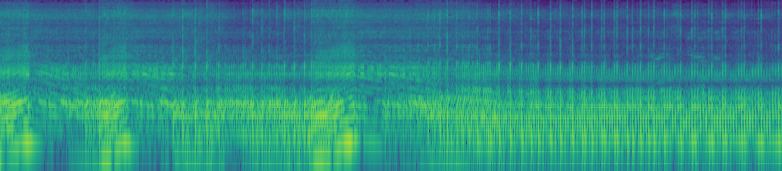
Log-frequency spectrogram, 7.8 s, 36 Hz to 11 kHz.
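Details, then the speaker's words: McCulloch Pro Mac 10-10 two-stroke chainsaw with a 28-inch bar and a just-rebuilt carb, started cold on choke: revs up and down twice, then a fast, slightly lumpy burble with sharp exhaust cracks. Cold-blooded and carb needs more adjusting, but runs fine. "it's a little bit cold-blooded. And like I said, I just rebuilt the carb, so it'll need some more adjusting"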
